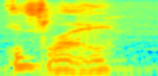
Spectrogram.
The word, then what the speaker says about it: Islay: This is the 10-year, and it's on my favourite island, the Isle of Islay. – What? Islay. – So you don't pronounce the S.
